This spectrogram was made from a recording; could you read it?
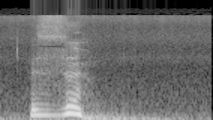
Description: зы zoo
